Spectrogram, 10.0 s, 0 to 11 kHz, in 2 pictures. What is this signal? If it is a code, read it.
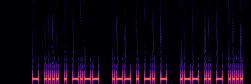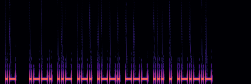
Morse code, heard as a keyed tone, about 30 wpm, 700 Hz. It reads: THEY WENT WITH A PURPOSE.
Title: Sentences from Top 800 Words 30wpm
